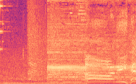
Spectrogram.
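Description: End-of-quarter buzzer in a basketball video game, a sustained electronic tone sounding over crowd noise and commentator speech, clear and fairly loud.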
